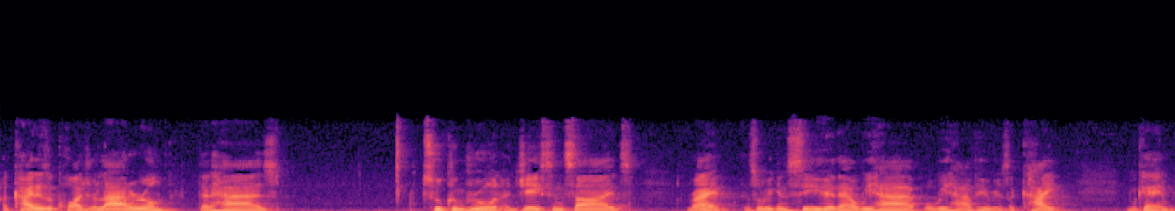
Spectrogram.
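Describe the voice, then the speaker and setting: A man's medium-pitched voice with ordinary pitch variation at a fairly quick pace. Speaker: math teacher. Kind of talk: tutorial. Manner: fast; hesitant fillers.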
